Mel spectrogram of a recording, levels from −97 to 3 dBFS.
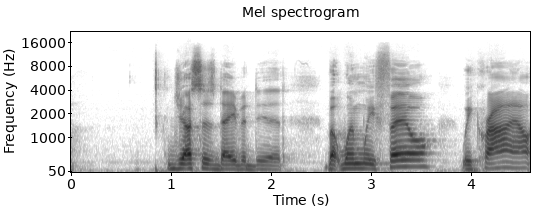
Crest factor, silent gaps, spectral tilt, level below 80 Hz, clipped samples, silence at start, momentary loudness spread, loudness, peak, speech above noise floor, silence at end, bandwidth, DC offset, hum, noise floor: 20 dB; none; -5 dB/octave; -56 dBFS; under 0.1%; 0.95 s; 15 LU; -22 LUFS; -2 dBFS; 41 dB; 0 s; 12.5 kHz; under 0.1%; none; -62 dBFS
